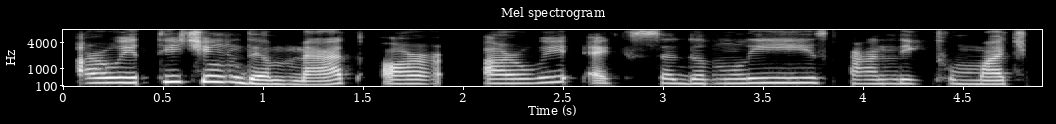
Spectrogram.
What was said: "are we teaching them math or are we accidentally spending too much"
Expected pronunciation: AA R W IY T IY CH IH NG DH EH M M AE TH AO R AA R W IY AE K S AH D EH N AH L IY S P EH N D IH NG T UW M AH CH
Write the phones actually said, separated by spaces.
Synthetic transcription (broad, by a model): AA R W IY T IY CH IH NG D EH M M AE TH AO R AA R W IY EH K S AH D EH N L IY S P EH N D IH NG T UW M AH CH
